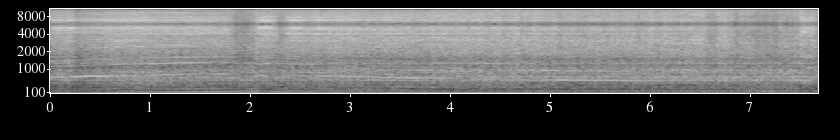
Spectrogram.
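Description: Ginetta Junior race car heard from inside the cockpit, its engine running hard under a steady drone. A whining note climbs over the first couple of seconds and then slowly drops away.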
